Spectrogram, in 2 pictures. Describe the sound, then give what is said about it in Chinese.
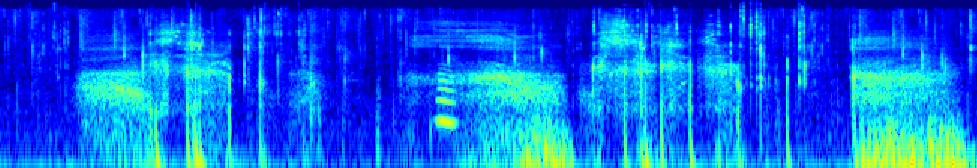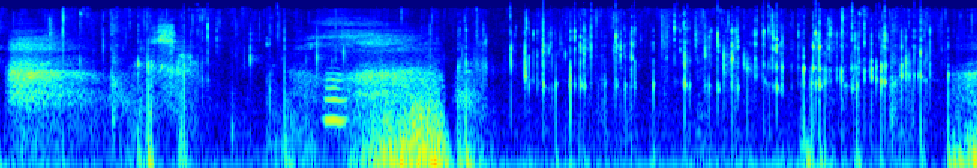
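Someone crunches into food as they start eating. Several crisp, loud bites and crunches are followed by chewing, in irregular bursts separated by short quiet gaps. “那么，我要开动了。”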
